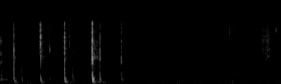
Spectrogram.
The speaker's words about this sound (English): Oops, someone's typing away.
